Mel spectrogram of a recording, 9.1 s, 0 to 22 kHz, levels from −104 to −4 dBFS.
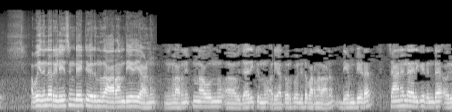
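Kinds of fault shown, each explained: Adaptive stream at a lower bitrate: At 3.13 s the sound turns abruptly duller and thinner, with nothing above 5 kHz and a smeared, swirly codec texture that lasts to the end of the clip. Playback never pauses or breaks. The stream has switched mid-play to a far leaner encoding of the same audio, and the sound points to a step down from a high-quality MP3, around 128 kbit/s, to one near 16 kbit/s.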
